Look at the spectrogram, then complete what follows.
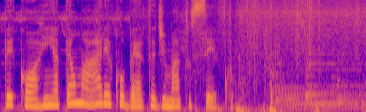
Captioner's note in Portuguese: Pássaros; Ruídos de solo seco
